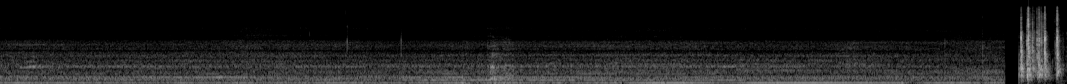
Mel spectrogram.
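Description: Excavator's diesel engine running steadily, a low drone with a faint click about five seconds in.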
